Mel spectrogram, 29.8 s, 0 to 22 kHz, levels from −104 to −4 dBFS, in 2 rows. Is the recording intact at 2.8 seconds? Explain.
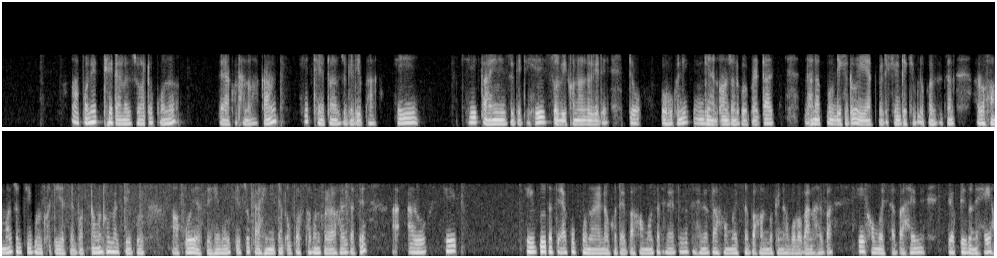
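No. At 2.8 seconds, as throughout the clip, the speech carries plainly audible iLBC codec damage. Each 20 ms frame's excitation is coded on its own, which gives the slightly rough, synthetic edge heard here; the frame length and coarseness fit the codec's 15.2 kbps mode. Nothing above 4 kHz survives, so a spectrogram shows a hard ceiling there, with grainy, smeared harmonics below rather than clean striations.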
